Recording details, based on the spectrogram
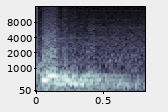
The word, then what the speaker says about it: Om: Ah, Om. Se pronuncia Om y la resonancia es Om, decía el maestro.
